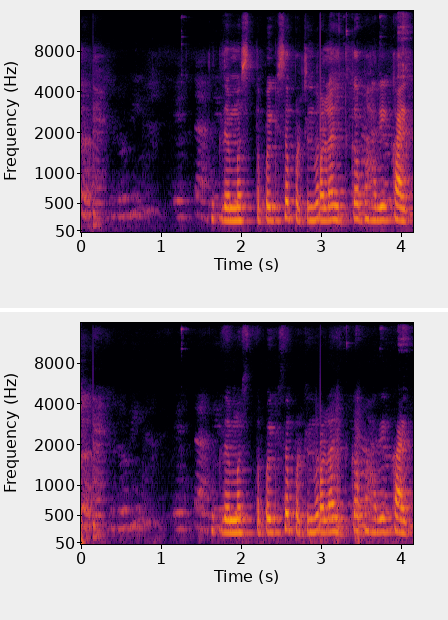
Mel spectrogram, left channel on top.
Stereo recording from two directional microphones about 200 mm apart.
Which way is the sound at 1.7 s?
35° left (ahead or behind).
